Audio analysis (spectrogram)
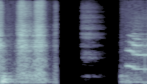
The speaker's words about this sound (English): Nice cat. I know, right? I'm going to shoo her away. Go away. Go away.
